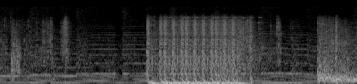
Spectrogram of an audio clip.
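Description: Gunfire bursts from a shotgun in a video game, with a dense, loud barrage in the middle and another blast near the end over a steady game-music bed.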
